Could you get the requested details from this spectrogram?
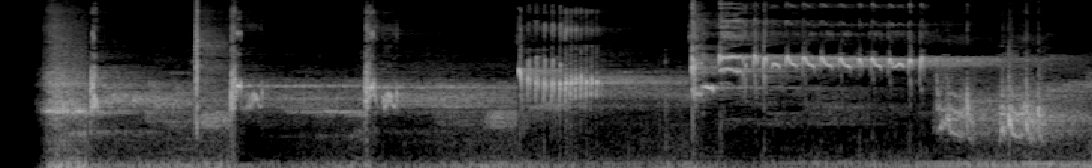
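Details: White-rumped shama singing in the wild: varied whistled phrases with sharp clicks, steady tones, a rapid buzzy trill and a high run of repeated notes near the end.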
